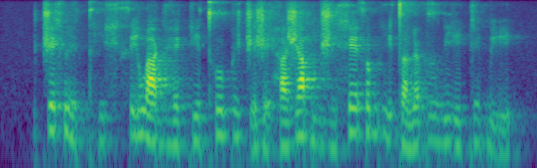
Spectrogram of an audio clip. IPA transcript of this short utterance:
t͡ʃe˥xɳe̤˩ t̪ʰi̤˩xθḭ˥wa˩ ɡʱe˩ki˩ t̪ʰu˥pe̤˥ t͡ʃḛ˩ʒḛ˩ha˩ʒa˥ ɓi̤˩ʒe̤˩ xe˥θʊ˥bʱḭ˥ta˩ ɳɜ˥p ðṳ˥ji˩ ke̤˥ɓḭ˩

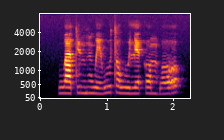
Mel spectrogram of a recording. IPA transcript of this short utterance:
watyŋɡũ wewutɔ wulʲakɔ mbɔ

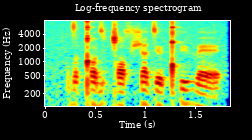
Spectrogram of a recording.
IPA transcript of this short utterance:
dˤuǃɔdoǀɔsˤ ʃɛtø ǃʰyvɛ

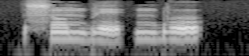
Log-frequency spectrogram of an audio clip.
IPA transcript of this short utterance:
sõmbe | mbʊ

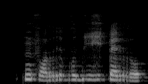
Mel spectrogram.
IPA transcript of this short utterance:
kʷũ˦fɔ˨ ri˦ɡʷiː˦biː˦ɣi˦ k͡pɛ˦ro˨

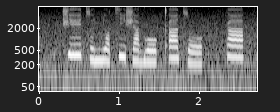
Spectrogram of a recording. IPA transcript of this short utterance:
t͡ʃeː˦ t͡sʊ˨ɲɔ˨t͡si˦˨ʃa˨ ɡoː˨kʼa˦t͡so˨ | ka˦

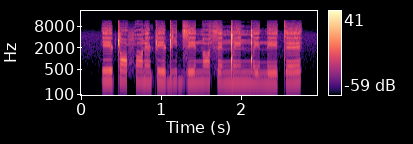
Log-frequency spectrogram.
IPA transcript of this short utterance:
eʈɑ fɑ̃ɾɛ̃ʈeɖi d͡zen̪ɑ̃ sɛŋ͡ǃẽŋ͡ǃe n̪e tɛ

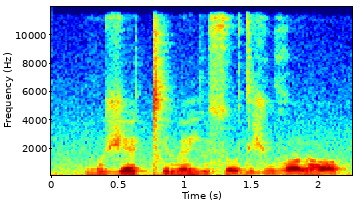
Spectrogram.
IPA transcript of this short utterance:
ɦoʒɛ ǀʰeβɛjʉ sodɛ ʒuɣɔlɔ

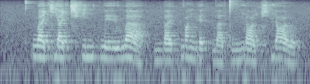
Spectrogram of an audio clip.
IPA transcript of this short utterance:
kʰwä˥t͡ɕjä˥ t͡ɕʰi˥nkwe˥ɪ̯ ɻwä˥˩ | mwa˧˥ɪ̯kwɑ˥˧ŋɥɛ˥˩ kwä˨˩ t̪ə˧˥njɑ˧˥ʊ̯t͡ɕʰjɑ˥˩ʊ̯

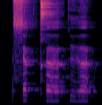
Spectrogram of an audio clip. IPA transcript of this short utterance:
sə˦˥k̚t̪ʰəː˧kɨ˧ə̯

